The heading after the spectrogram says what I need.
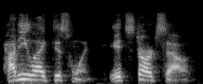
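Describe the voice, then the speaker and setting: A man's voice: sits high, normal speed, breathy edge, full character voice. Casting: eager American teen boy, slangy schemer for radio sitcom, scratchy voice, bouncing intonation. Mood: proud salesmanship. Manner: excitable, boastful, slangy. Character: eager, cocky teenage son full of schemes. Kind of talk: live radio sitcom acting.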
